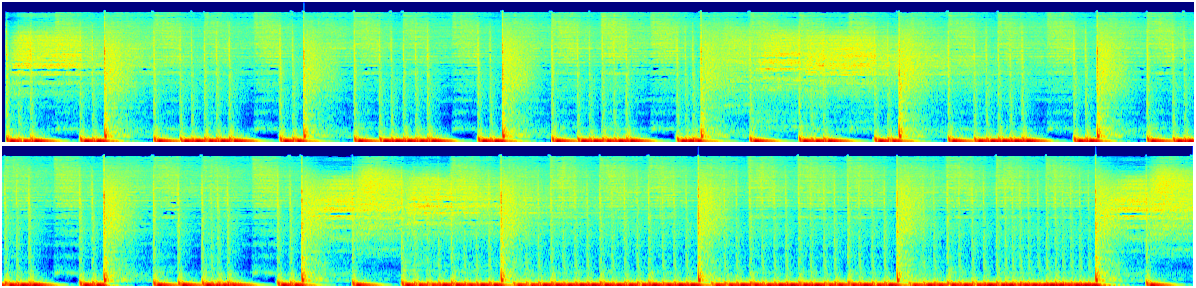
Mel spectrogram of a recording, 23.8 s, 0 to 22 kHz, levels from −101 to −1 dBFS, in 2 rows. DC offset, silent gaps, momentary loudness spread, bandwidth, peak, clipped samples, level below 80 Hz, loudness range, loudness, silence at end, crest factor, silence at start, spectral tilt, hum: under 0.1%; none; 5 LU; 16.5 kHz; 0 dBFS; under 0.1%; -16 dBFS; 2 LU; -20 LUFS; 0 s; 16 dB; 0.05 s; -2.5 dB/octave; none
